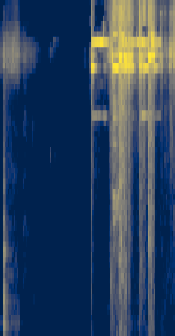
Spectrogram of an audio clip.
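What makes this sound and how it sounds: A silver Capped Bust half dollar is ping-tested for comparison with a cracked coin that would not ring. After a brief soft tap, the coin gives a clear, bright, sustained high ring with a few overlapping pings. The coin rings well, as a sound one should.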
